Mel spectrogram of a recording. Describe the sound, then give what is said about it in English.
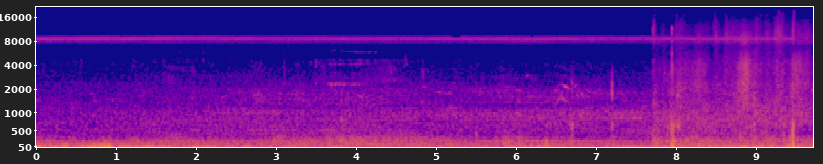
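Steady footsteps crunch as a person walks through the center of a farm among many animals, over a low, busy outdoor rumble, with faint animal calls scattered in the background and a few sharper knocks near the end. “Maybe you can hear my footsteps and just get the full sound of what it feels like to stand right in the middle of all these animals before we go explore what different individuals sound like.”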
